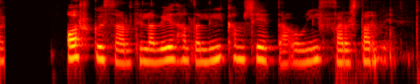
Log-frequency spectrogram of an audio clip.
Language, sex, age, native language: Icelandic, female, 11, Icelandic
